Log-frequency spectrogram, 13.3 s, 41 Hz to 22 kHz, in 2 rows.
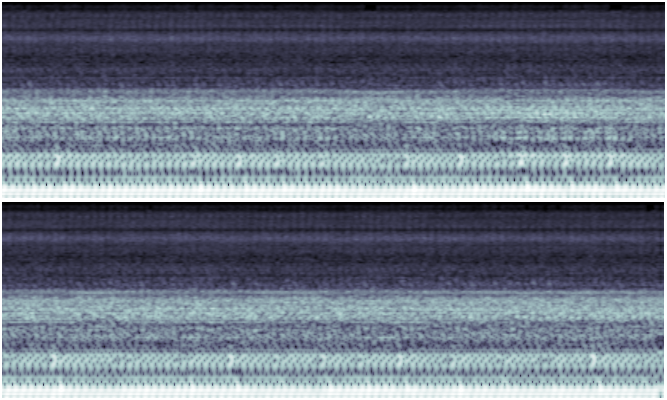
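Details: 2007 Subaru STI: loud, steady idle with an uneven, lumpy throb rather than a smooth hum; rough idle after a shredded check screw in the passenger-side AVCS, which feeds cylinders 1 and 3, probably starved them of oil, issues remaining and possible damage.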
